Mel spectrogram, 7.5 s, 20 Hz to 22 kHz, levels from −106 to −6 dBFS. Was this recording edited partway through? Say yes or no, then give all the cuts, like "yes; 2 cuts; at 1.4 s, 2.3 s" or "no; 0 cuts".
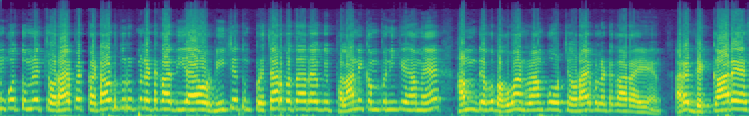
yes; 1 cut; at 6.6 s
